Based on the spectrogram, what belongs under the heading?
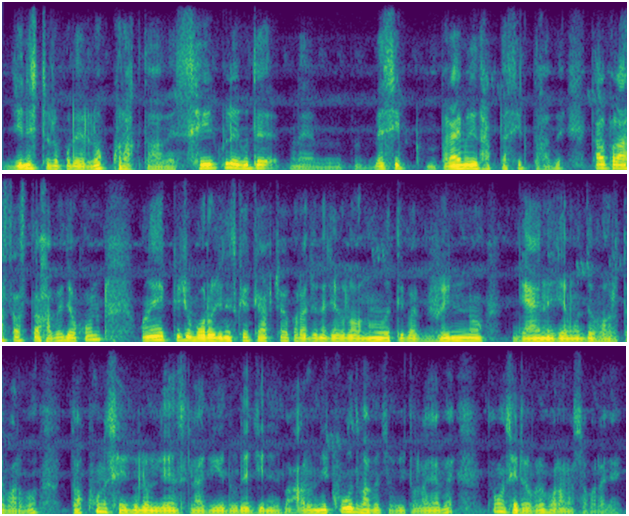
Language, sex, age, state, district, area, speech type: Bengali, male, 30-45, West Bengal, Cooch Behar, urban, spontaneous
